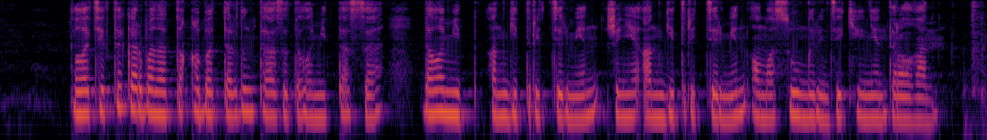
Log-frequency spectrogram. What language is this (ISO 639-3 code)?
kaz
